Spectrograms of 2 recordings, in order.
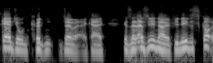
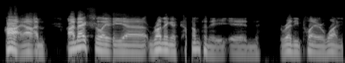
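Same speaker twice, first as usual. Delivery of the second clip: lightly mimicked American accent, pitched down; put-on American accent; 6 semitones lower than usual. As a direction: imitate a British actor doing American. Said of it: "when you hear the American accent come out of them".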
